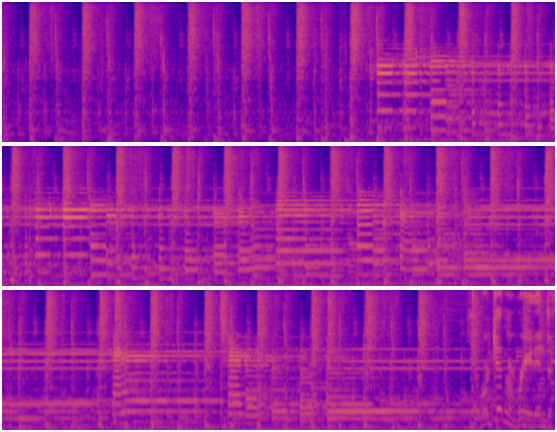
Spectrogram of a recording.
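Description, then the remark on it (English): An upbeat instrumental theme song: a steady, driving drum beat opens alone, then sustained melodic instruments join after a few seconds and play over the drums at a fairly loud, even level. “Why, it's the delightful drums and intro sounds of our theme song”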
